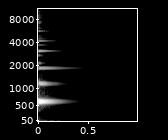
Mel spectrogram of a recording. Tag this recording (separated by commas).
dishes, pots and pans, Domestic sounds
